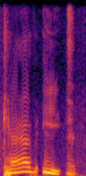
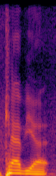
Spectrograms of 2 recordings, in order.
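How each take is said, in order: First: "Cav eat" split in two slow parts, CAV stressed; spelling it out. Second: "Caveat" said whole as KAV-ee-at; full word. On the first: Host sounding out the word of the day, slow. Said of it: "C A V". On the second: Host giving the word of the day, said whole. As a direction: say "Caveat" smoothly in one go. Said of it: "C A V E A T". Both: Shown as a demonstration.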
